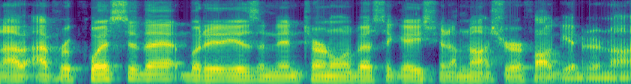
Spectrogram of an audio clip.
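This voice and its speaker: Very fast and fairly low, a man's voice comes through with a bright, sharp tone and fairly even intonation. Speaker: state patrol crash investigator. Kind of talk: courtroom testimony.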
